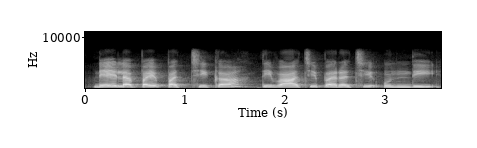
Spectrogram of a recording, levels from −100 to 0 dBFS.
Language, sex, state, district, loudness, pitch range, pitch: Telugu, female, Telangana, Hyderabad, -16 LUFS, 225-260 Hz, 240 Hz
